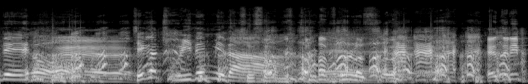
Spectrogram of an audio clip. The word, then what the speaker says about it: 조희대: 여기에서 제가 조이대? 조이대예요.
